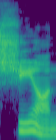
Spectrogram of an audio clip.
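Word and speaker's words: Xi'an: And if your instinct was to stop the YouTube video and go immediately to comments and say it's pronounced She-on, Mark. Yeah, it is pronounced She-on.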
